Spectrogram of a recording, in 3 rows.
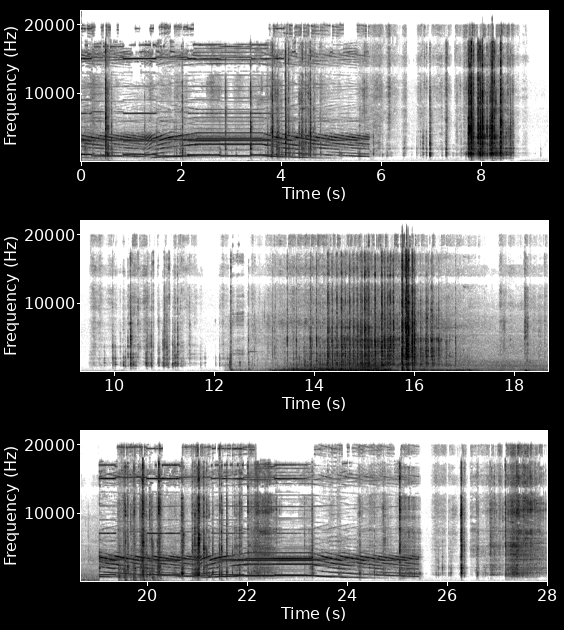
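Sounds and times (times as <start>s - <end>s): clicks: 0.0s - 5.7s, 12.2s - 25.5s
toy car rolling rumble: 0.0s - 6.1s, 12.2s - 28.0s
toy electronic siren: 0.0s - 6.1s, 12.3s - 16.8s, 19.0s - 25.6s
metallic clatter of toy cars: 1.9s - 4.9s, 5.7s - 8.9s, 9.5s - 17.4s, 19.3s - 23.4s, 24.1s - 28.0s.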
